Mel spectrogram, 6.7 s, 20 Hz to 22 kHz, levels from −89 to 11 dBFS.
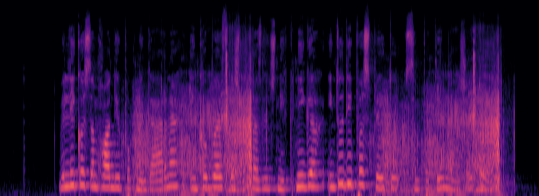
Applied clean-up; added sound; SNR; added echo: none; Zipper (clothing); 1 dB; none.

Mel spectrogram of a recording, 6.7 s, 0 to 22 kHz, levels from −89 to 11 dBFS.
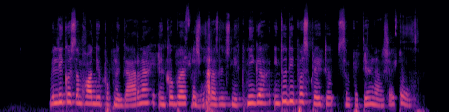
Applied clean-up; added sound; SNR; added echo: neural mask model Resemble Enhance denoiser.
